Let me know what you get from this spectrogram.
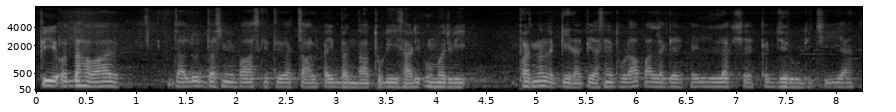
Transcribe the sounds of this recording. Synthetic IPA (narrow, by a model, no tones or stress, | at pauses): piːʊ̰d̪aːɦʋaːɾ | d͡ʒaːluːd̪əsmĩːpaːskɪt̪ːeːd̪aːt͡ʃaːlpaːiːbənd̪aːt̪ʰoːɽiːsaːɽiːʔʊməɾʋiː | pəɾnaːləɡeːd̪aːpiɛːsẽːt̪ʰoːɽaːpaːləɡaːpailəkʃɪkzəɾuːɾiːt͡ʃiːzɛː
